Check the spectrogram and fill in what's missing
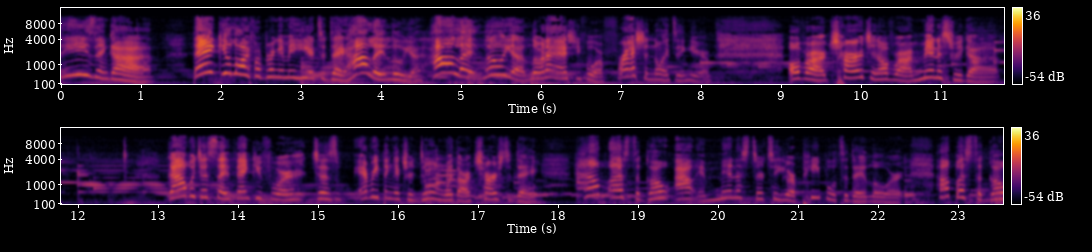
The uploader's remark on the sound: Celebration of Praise and Worship Service at New Life At Calvary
